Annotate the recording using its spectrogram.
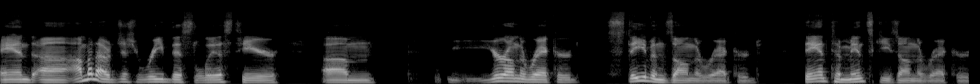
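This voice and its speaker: In a normal speaking voice, a man with a fairly low pitch talks at a fairly slow pace with ordinary pitch variation, the sound dry and close with no echo against a quiet background. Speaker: podcast host. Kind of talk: casual interview.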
